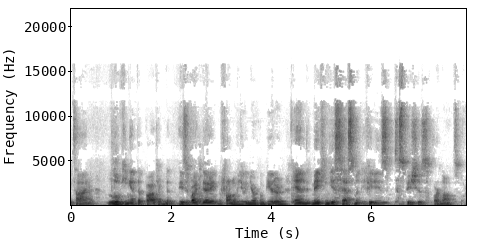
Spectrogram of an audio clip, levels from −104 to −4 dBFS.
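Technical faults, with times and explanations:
No technical faults can be heard anywhere in the audio. Nothing here needs a time or an explanation.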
